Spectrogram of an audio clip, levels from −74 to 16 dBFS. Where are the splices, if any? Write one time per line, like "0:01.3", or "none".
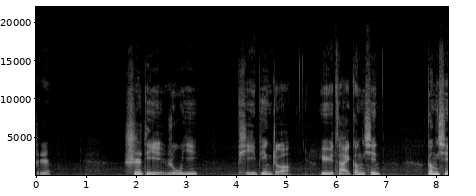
0:05.6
